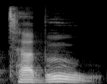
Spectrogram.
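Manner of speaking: normal talking voice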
